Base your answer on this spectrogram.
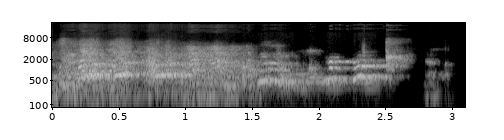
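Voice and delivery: high bursting laugh at own joke; burst of laughter. Real, not acted. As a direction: break into loud laughter.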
